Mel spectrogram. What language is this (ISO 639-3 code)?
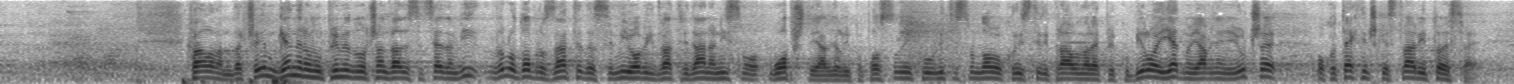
srp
